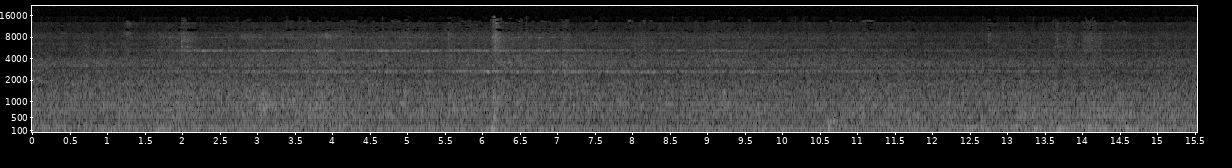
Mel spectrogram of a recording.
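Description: Open-carriage cave tourist train running through the cave passages: a steady low rumble of the carriages on the rails, with a few light clicks.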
